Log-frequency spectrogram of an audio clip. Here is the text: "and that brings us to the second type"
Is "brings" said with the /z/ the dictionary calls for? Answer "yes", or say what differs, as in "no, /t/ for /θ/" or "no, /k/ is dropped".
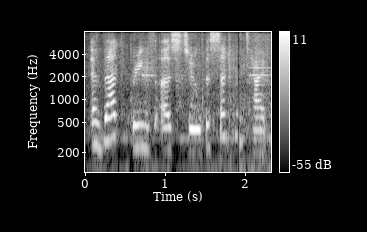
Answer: yes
